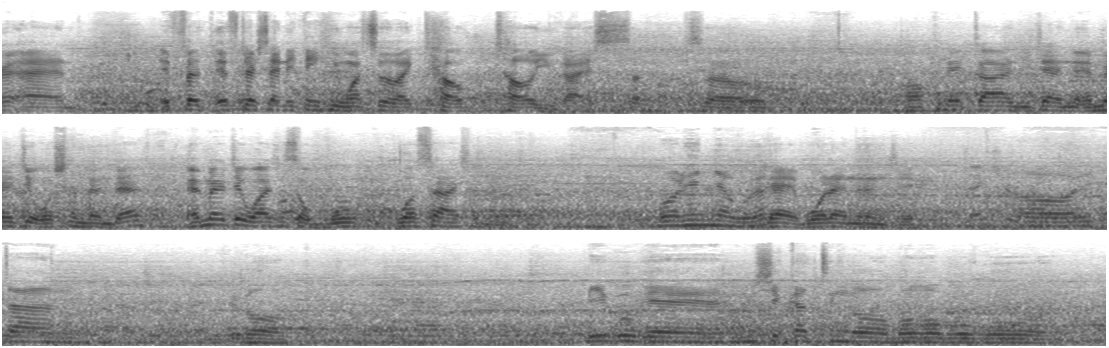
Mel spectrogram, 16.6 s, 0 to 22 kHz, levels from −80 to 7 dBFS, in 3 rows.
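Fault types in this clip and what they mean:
Repeated frames: at 9.83 s a 40 ms stretch of the compressed stream plays once more. The same block of frames was written or delivered twice, so the decoder faithfully renders that fraction of a second a second time, heard as a very short stutter where the sound briefly jumps back. The length fits two frames of about 20 ms each. Nothing is lost, but everything after that point arrives 40 ms later.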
